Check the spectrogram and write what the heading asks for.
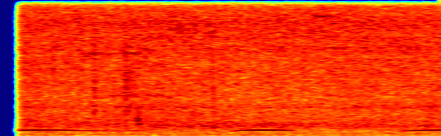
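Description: Dove cooing: two low coos, the first longer and slightly falling, the second shorter and rising.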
